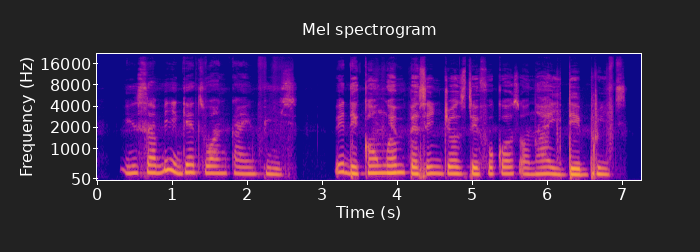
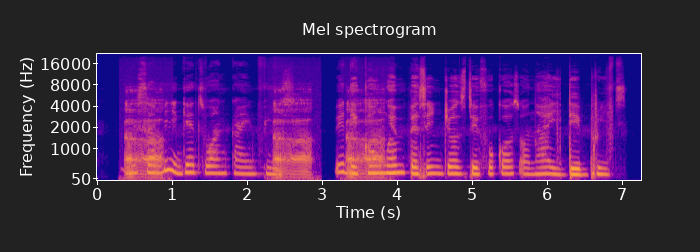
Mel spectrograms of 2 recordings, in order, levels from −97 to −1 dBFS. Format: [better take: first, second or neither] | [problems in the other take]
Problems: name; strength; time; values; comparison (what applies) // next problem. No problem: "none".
first | background sound (Burping, eructation); 4 dB below the speech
